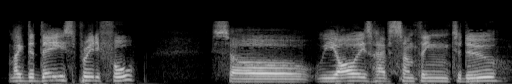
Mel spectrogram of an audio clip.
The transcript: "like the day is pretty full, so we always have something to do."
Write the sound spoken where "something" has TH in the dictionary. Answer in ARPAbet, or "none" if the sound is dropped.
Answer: TH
